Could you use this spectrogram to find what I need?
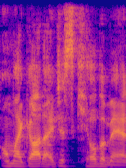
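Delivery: ordinary delivery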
